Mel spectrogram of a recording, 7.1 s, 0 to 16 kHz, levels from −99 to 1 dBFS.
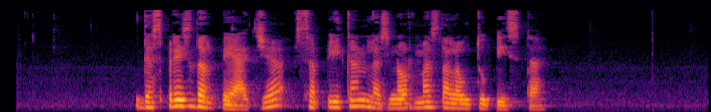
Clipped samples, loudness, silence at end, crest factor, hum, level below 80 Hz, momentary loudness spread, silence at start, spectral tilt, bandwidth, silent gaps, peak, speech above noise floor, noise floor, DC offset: under 0.1%; -25 LUFS; 1.7 s; 22 dB; none; -76 dBFS; 11 LU; 1.35 s; -5.5 dB/octave; 11.5 kHz; none; -4 dBFS; 42 dB; -67 dBFS; under 0.1%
